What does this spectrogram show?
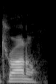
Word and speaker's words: Toronto: toronto it's just toronto you don't pronounce that last t it's an n toronto yeah that's how we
